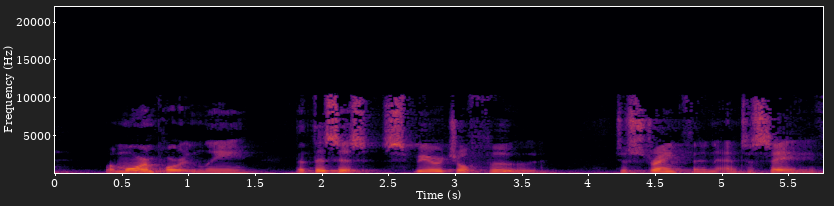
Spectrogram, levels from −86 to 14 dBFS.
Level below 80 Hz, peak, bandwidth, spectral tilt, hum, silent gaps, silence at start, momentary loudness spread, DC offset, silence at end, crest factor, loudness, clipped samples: -56 dBFS; -12 dBFS; 10.5 kHz; -4.5 dB/octave; none; none; 0 s; 13 LU; under 0.1%; 0 s; 18 dB; -30 LUFS; under 0.1%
